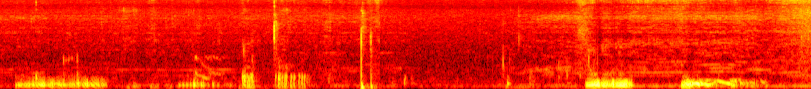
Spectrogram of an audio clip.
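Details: Stomach growling (borborygmi) from a cat: loud, low gurgling and rumbling bursts from the belly.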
